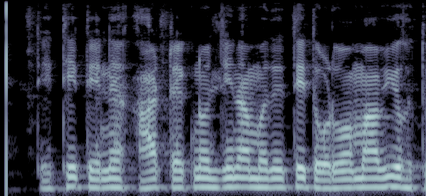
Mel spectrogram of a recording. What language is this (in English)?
Gujarati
